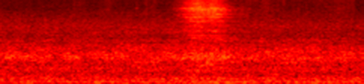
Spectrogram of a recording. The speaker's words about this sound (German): ist gerade Polizeiauto bei mir vorbeigefahren.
